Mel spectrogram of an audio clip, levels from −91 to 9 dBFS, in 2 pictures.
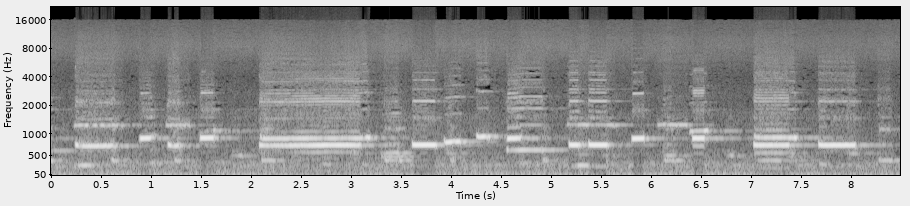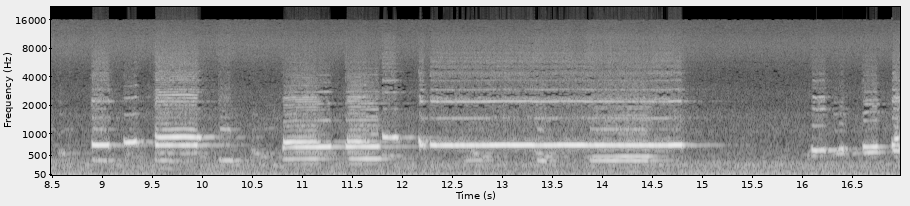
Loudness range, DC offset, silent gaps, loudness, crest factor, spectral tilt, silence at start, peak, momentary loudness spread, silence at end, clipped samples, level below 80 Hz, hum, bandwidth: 2 LU; under 0.1%; none; -6 LUFS; 6 dB; -3 dB/octave; 0 s; 0 dBFS; 13 LU; 0 s; 5%; -24 dBFS; none; 17 kHz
